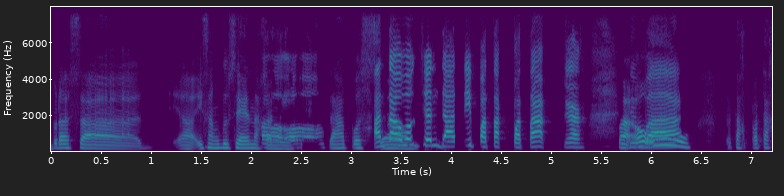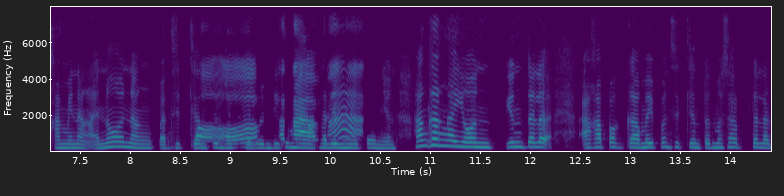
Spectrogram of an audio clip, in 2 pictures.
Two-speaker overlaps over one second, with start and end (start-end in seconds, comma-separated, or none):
8.7-10.1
